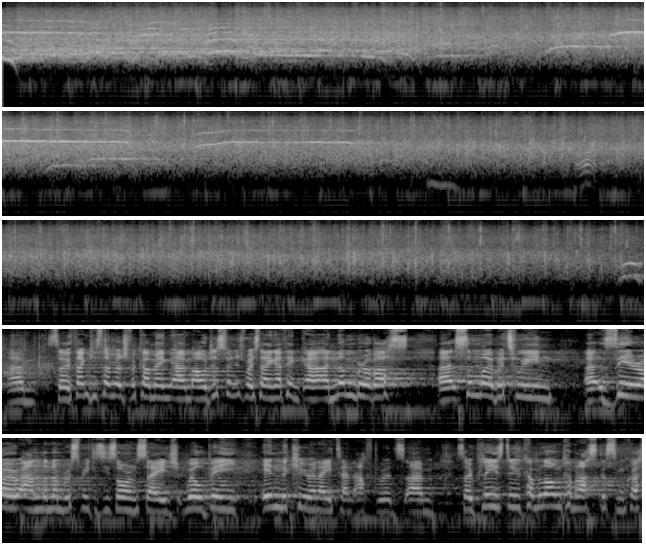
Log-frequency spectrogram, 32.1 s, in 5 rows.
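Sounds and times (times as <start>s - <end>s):
whistles and cheers: 0.0s - 10.3s
audience applause: 0.0s - 19.7s
speech: 19.4s - 32.0s.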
